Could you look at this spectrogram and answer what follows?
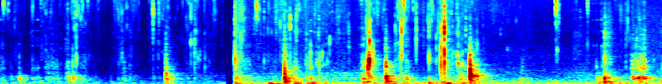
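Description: Silicone spatula stirring and folding thick custard cream in a glass bowl: irregular sticky, squelching strokes. They are faint at first and grow louder and more frequent from about three seconds in.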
